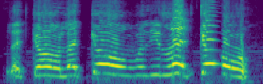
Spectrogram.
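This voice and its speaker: A man voicing a cowardly, fussy male merchant who pleads in a shrill voice. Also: sing-song, unhurried, fairly bright tone, soft background music, exaggerated voice, low-quality recording. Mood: panicked.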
